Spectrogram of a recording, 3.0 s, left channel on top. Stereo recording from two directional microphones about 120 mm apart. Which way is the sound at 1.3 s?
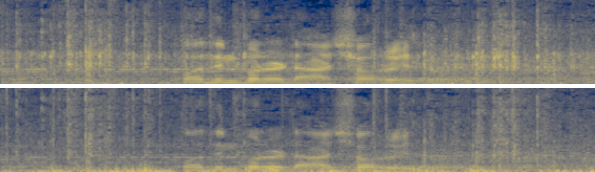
20° right (ahead or behind).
